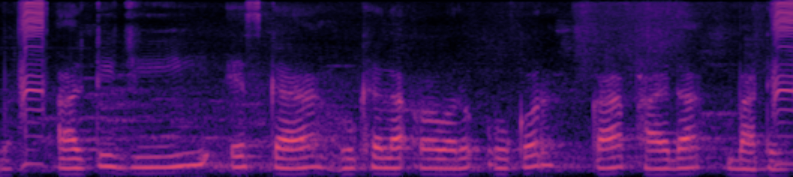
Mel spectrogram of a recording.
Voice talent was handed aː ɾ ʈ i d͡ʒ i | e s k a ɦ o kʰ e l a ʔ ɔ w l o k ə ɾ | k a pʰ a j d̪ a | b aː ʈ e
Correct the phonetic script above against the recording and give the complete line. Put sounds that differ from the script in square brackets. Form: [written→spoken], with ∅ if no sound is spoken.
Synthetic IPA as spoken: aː ɾ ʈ i d͡ʒ i | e s k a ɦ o kʰ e l a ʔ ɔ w [l→ɾ] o k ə ɾ | k a pʰ a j d̪ a | b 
